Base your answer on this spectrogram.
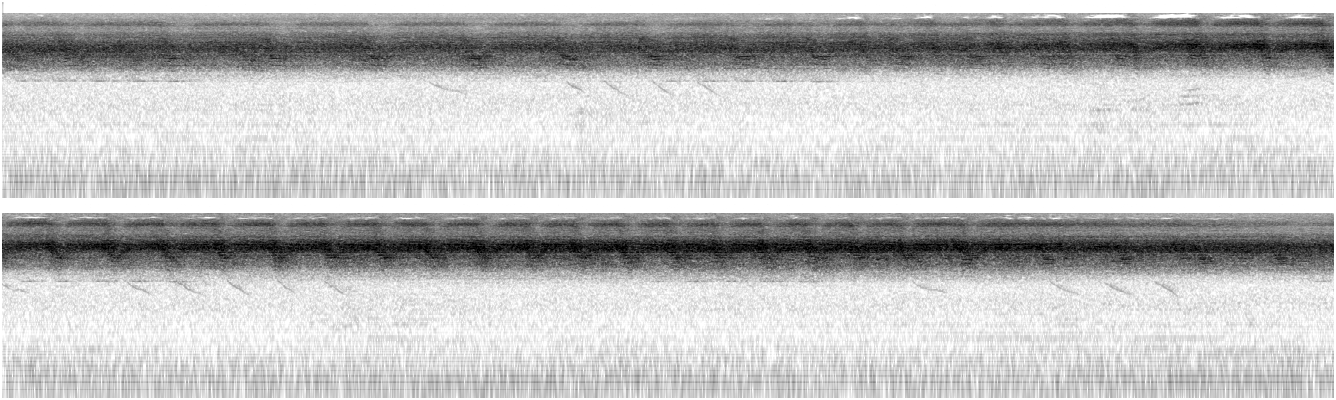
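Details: Massed crickets singing on a fine blue-sky day in grass, real-time natural sound with no music: a rapid, rhythmic high-pitched pulsing that swells slightly midway, plus scattered short falling bird calls and low background noise.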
